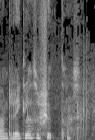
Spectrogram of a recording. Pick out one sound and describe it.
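A cat chews and licks at a treat close by.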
